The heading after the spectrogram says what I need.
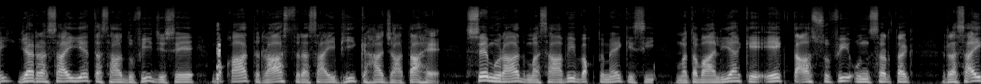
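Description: At 2.15 to 2.20 s, right after "یا رسائئ تصادفی جسے", the speech skips ahead with a brief garbled blip, and the same happens at 6.52 to 6.57 s after "مساوی وقت میں". It's likely a broken MP3 bit reservoir: frames went missing, and the next ones borrowed bytes from the wrong place. Each glitch lasts about two 24 ms frames.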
